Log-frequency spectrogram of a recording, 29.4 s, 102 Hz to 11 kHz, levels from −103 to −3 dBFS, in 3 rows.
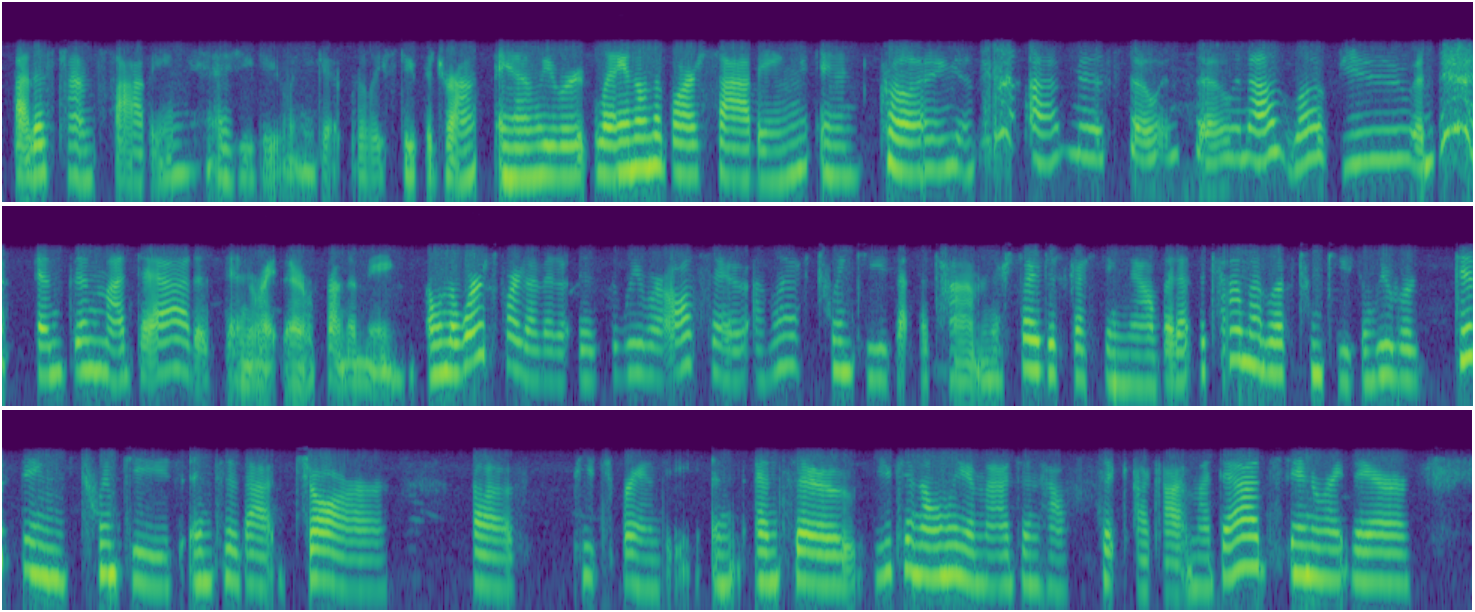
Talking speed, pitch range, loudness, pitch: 205 wpm, 190-235 Hz, -27 LUFS, 210 Hz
